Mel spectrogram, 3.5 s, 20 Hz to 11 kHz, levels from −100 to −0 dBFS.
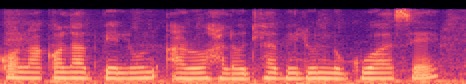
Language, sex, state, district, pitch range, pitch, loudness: Assamese, female, Assam, Kamrup Metropolitan, 170-185 Hz, 180 Hz, -15 LUFS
